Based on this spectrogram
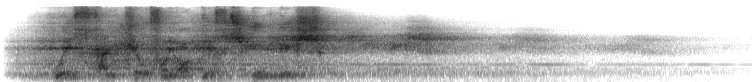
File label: altar capture, male, en US; Elise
